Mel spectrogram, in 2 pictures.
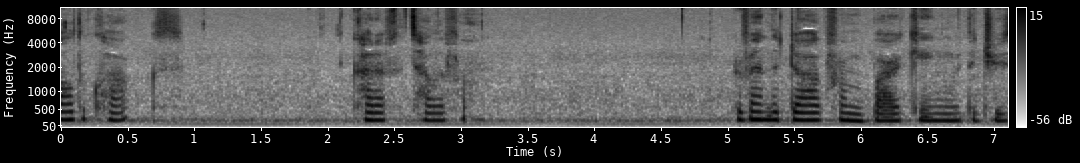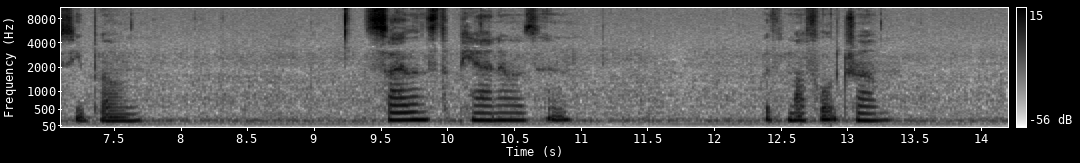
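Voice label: Funeral Blues, female; by W. H. Auden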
